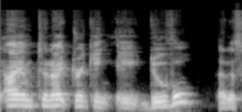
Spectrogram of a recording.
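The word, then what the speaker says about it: Duvel: by the way I am tonight drinking a duil that is how it's pronounced in Belgium I was been corrected um many years ago and how did you say originally you were saying Duell duel yeah it's what it looks like to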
